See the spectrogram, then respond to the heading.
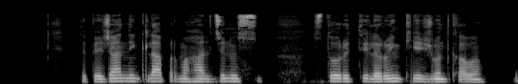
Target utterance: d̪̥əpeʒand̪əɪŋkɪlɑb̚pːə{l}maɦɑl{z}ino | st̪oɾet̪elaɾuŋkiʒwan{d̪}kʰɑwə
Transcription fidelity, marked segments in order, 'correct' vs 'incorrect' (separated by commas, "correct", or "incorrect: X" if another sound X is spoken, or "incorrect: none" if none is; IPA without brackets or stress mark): incorrect: ɾ, correct, correct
